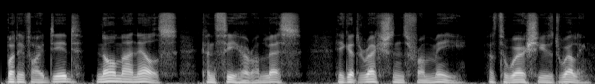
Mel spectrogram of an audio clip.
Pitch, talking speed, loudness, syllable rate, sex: 100 Hz, 220 wpm, -17 LUFS, 5.5 syllables/s, male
